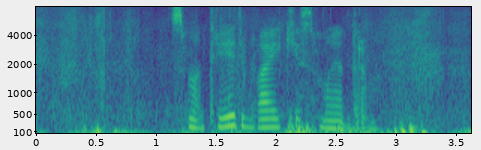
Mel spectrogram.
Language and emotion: Russian, neutral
